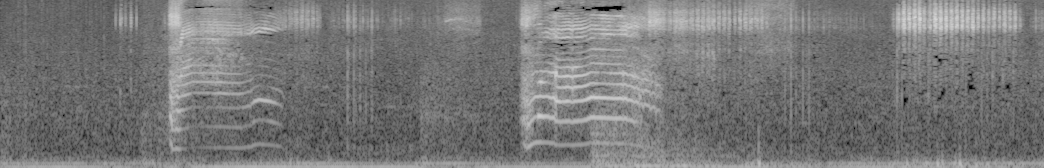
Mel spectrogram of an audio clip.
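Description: A cat meowing twice, two drawn-out calls about three seconds apart, over a steady low hum.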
